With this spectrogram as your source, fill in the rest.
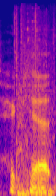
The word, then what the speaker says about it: Hecate: a cool rifle nonetheless i just noticed i mispronounced this it's hecat like baguette this is french it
